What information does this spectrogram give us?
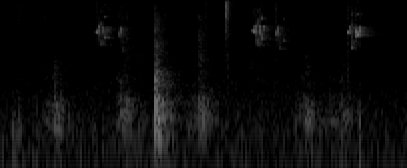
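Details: A six-week-old Bourke's parakeet chick, still begging to be fed while its father feeds young on the back perch, gives thin, high, wheezy chirps in short bursts about once a second, with soft clicks and rustles.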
